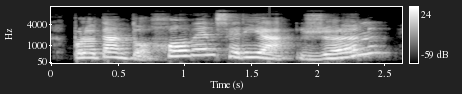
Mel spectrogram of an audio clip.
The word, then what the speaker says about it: jeune: Por lo tanto, joven sería jeune, E francesa, boca de O, pronunciando una E, y amarillo sería jaune, con una O.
